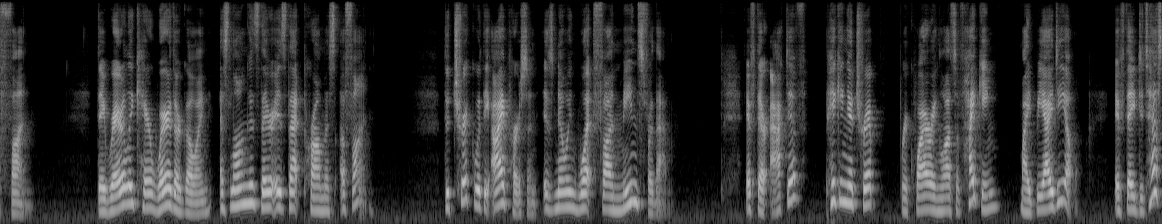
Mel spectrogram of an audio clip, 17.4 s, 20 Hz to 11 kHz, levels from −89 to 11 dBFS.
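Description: No technical faults can be heard anywhere in the recording; the signal stays steady and intact from its opening to its close.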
